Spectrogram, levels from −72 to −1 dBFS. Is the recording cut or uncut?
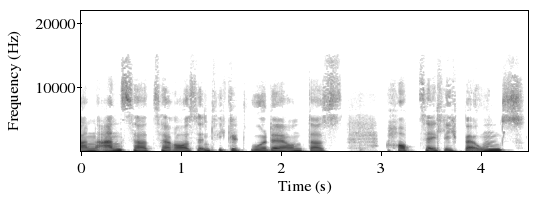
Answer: cut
